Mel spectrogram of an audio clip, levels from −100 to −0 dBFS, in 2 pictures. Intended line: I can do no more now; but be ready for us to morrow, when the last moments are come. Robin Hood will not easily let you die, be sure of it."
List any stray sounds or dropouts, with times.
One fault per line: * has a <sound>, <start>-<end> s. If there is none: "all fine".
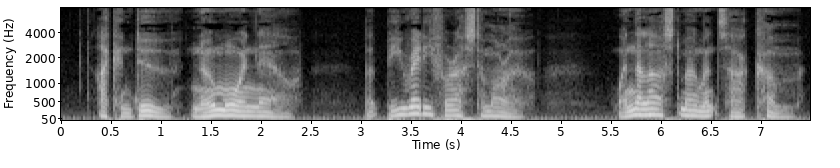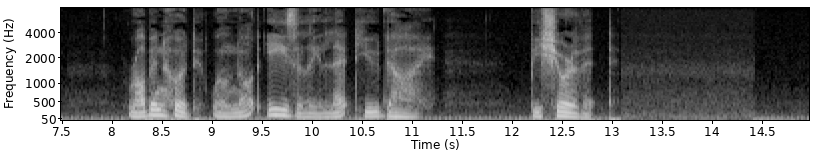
all fine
